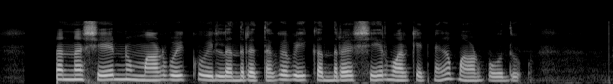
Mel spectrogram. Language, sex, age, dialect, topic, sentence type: Kannada, female, 25-30, Central, banking, statement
